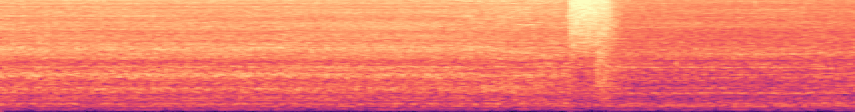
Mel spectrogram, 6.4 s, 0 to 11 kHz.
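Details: Basement boiler at 18 psi after refill, relief valve previously blowing above 30 psi due to a bad expansion tank: steady even burner roar with one brief hiss burst, then settling smoothly; running normally.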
